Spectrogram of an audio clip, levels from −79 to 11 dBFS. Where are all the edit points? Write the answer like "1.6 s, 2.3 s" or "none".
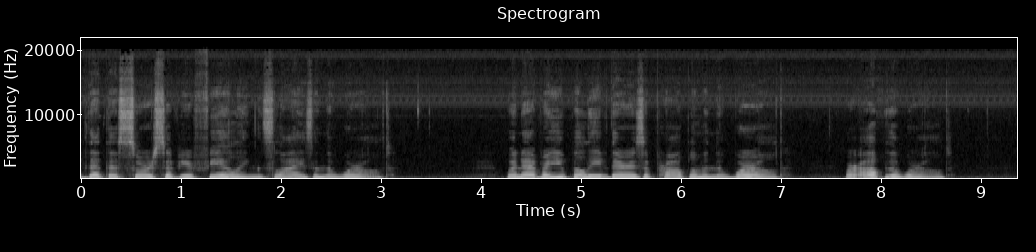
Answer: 7.6 s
